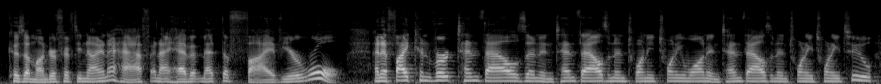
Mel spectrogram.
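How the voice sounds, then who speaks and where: A man hosting his own explainer channel, talking straight to the viewer in an upbeat, direct way and working through examples step by step. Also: on the high side. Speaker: financial educator, channel host. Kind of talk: explainer video to camera.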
